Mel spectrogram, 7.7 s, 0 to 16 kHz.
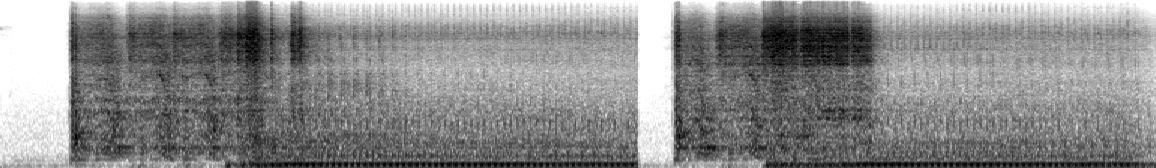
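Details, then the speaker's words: BMW R1150GS starting twice: the starter's high whir keeps spinning about half a second after the engine fires, as the engine turns the hanging-on starter. Fix planned: remove the starter and clean it. "I've got a reissue when I'm starting the bike um the starter motor sort of hangs on and you can hear the storm or getting turned by the engine once the engine started"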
